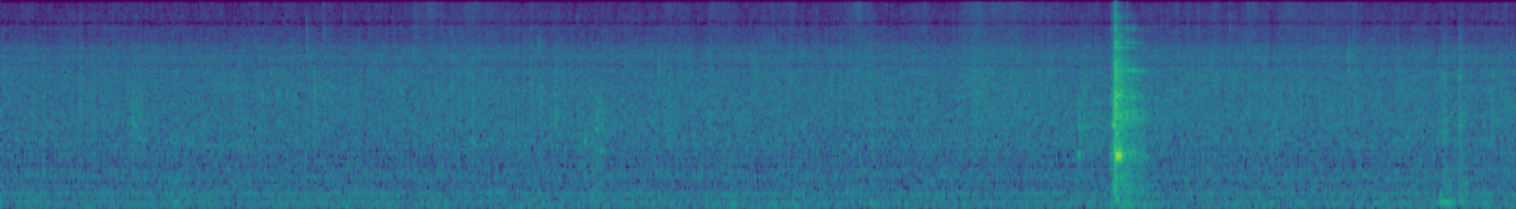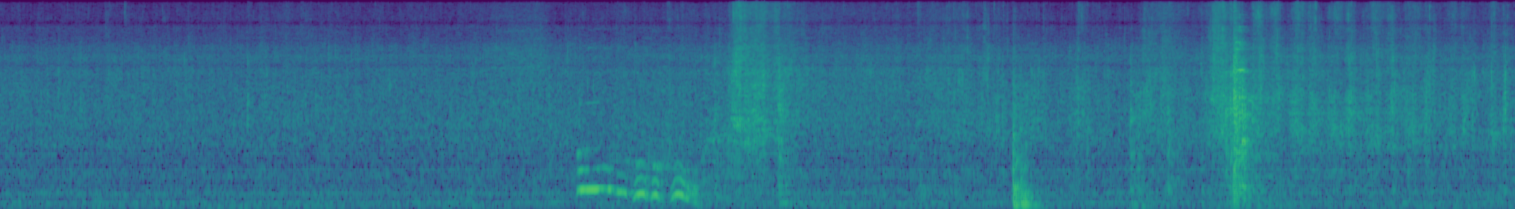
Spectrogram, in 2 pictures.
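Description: Penne and sausage frying in a stainless-steel skillet on a gas burner: a faint, steady sizzle, the gravy nearly cooked down. A single sharp click sounds about a third of the way in, and a short falling pitched sound a little after two-thirds. Near the end come a thump and a few knocks and clicks as a wooden spatula starts stirring the pan.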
